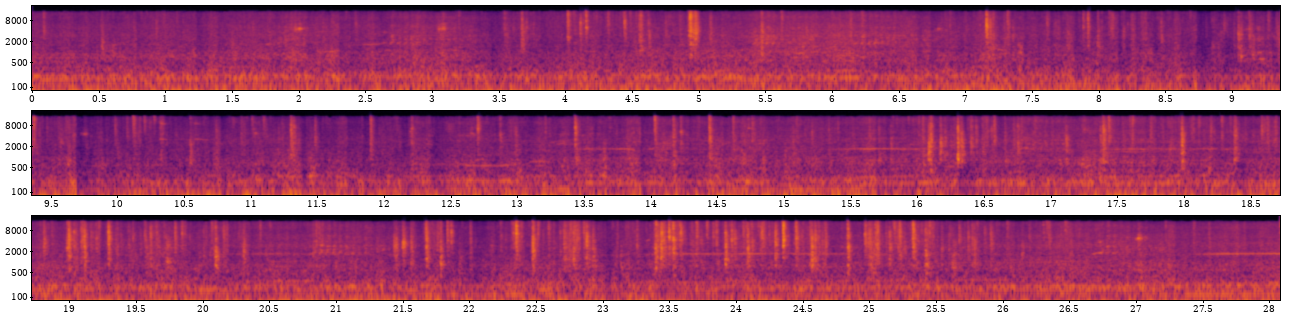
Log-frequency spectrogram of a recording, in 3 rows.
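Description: Subaru Impreza GC8 rally car's flat-four engine running hard, heard inside the cabin, with gravel and stones clattering against the underside.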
